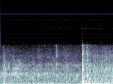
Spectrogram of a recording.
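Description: A handball shot: a single sharp smack of the ball on the hall floor about one and a half seconds in, echoing briefly in the sports hall.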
